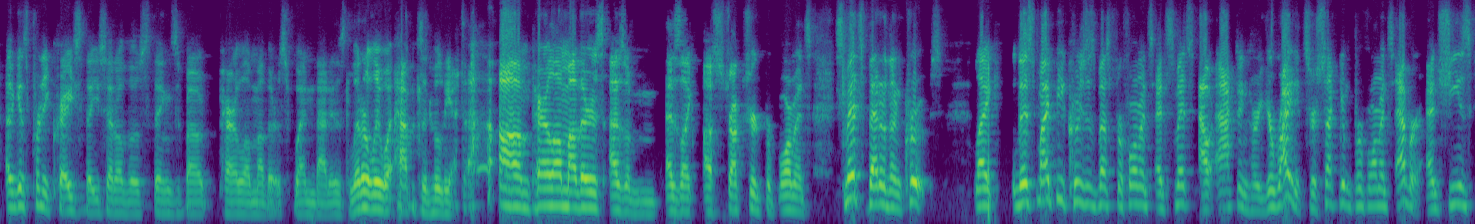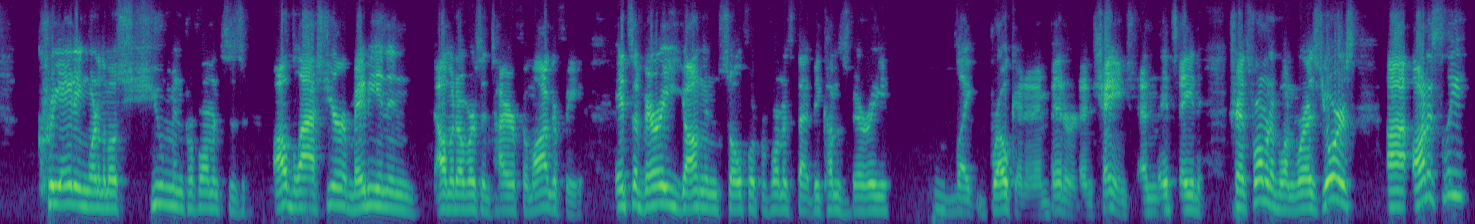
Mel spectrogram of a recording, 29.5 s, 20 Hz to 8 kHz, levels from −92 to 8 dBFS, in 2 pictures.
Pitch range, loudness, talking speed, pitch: 140-200 Hz, -18 LUFS, 200 wpm, 165 Hz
